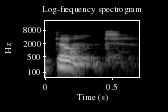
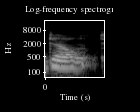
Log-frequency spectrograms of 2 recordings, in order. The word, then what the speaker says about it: don't: learned do not becomes don't and it's special because the way it's pronounced we don't say don't write do do not don't it changes from ooh to o the vowel changes usually in a contraction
